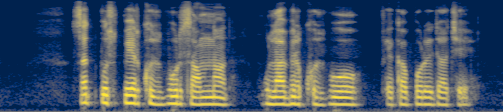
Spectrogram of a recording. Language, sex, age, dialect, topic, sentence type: Magahi, male, 18-24, Northeastern/Surjapuri, agriculture, statement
